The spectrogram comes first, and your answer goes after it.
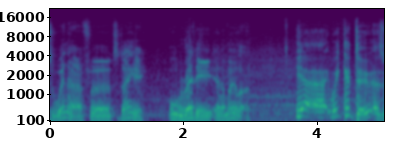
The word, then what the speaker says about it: Imola: our feature race winner for today already in Imola. Yeah, we could do as well. And I do love the way you say it, but it is Imola.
